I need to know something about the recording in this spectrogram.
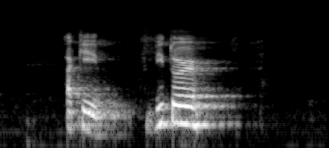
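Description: A man with a headset speaks calmly over an online call.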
